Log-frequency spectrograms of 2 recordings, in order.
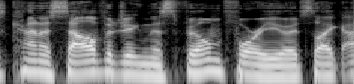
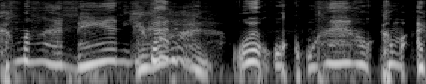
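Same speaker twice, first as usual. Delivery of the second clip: put-on breathy whisper, higher and quieter; 11 semitones higher, 11 dB quieter than usual. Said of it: "except he's not whispering as much".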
